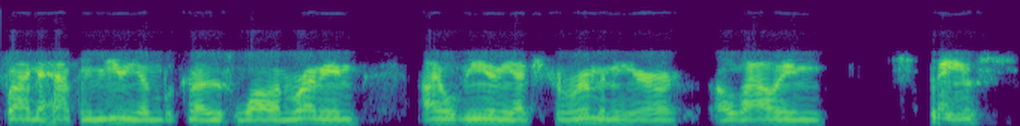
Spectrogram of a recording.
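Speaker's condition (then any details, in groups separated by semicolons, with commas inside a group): Cleft lip and palate; many leg operations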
